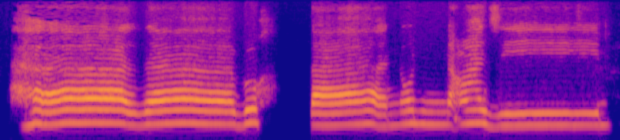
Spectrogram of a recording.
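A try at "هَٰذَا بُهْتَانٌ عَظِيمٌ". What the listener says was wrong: Hadza buhtanun azim. Jangan lupa nutup mulutnya. Kedengarannya kayak azin. Azim. Bibirnya dirapetin biar lama. Azim.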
